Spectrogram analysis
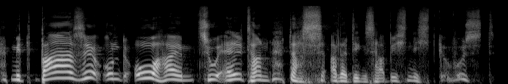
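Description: A man voicing a distraught young man who sobs and reproaches himself in a high, loud lament. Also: very animated, takes it slowly, exaggerated voice. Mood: anguished. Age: young adult. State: sobbing.

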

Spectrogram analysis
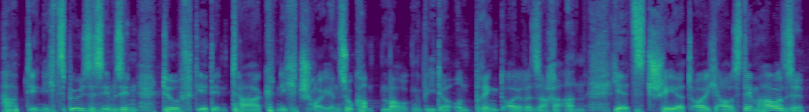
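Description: A man's voice: medium pitch, sing-song, unhurried, few pauses, darkish tone, breathy edge, no echo, clean studio sound, voice pushed up. Man voicing a defiant old housekeeper. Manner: firm, defiant. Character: brave loyal older housekeeper woman.

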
